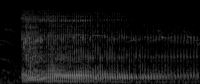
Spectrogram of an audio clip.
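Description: A cartoon character blowing one long raspberry, tongue out and spluttering, starting just after the start and slowly dying away.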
